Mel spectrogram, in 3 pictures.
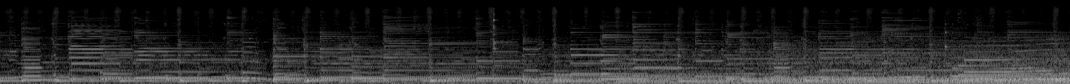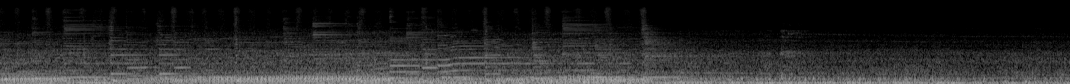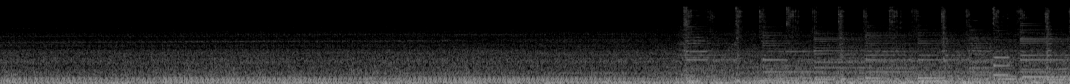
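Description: Music plays over a 2017 Triumph Street Scrambler's 900 cc parallel-twin engine under way, the engine note rising in pitch a few times in the middle as the bike accelerates. For about ten seconds in the second half the music falls away, leaving the engine's steady low running sound, and it returns near the end.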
